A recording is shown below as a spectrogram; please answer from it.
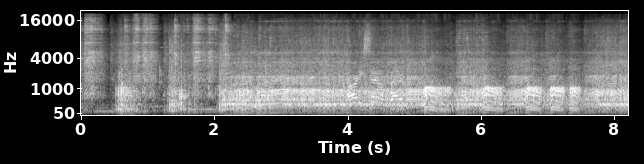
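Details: Weedeater (string trimmer) two-stroke after cleaning carbon-clogged spark arrestor screen: buzzes steadily, revs up and down cleanly and picks up crisply; normal running.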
